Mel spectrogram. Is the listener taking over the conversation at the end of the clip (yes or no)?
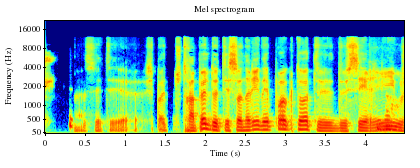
no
